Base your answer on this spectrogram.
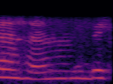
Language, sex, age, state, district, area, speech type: Bengali, female, 30-45, West Bengal, Hooghly, urban, conversation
